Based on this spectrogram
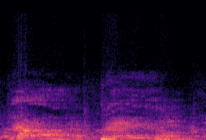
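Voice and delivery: high, indignant ranting; comically fed up, pitched well up; mock anger. Cheated churchgoer after throwing the donut, high mock anger. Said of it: "I'm mad".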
